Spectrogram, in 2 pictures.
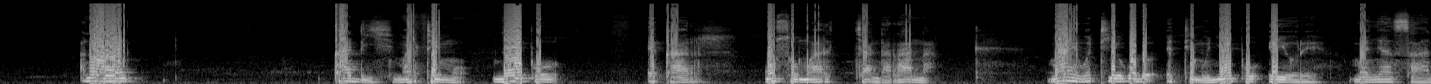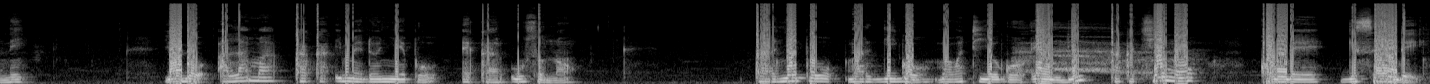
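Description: Integer overflow throughout the speech: with about 10 dB too much gain, a small fraction of peaks wrap to the opposite sign instead of limiting, producing violent cracks.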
